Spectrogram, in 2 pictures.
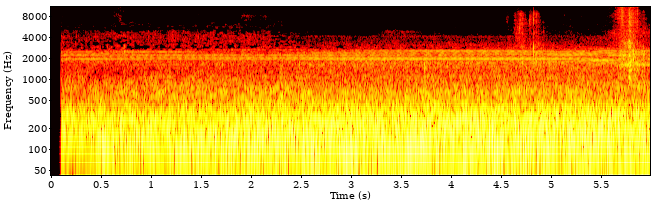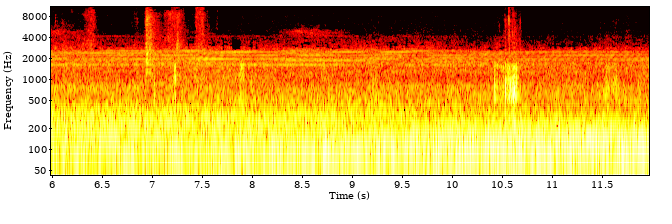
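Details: Low steady indoor rumble with a faint tone and occasional light clicks, and no animal voices.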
